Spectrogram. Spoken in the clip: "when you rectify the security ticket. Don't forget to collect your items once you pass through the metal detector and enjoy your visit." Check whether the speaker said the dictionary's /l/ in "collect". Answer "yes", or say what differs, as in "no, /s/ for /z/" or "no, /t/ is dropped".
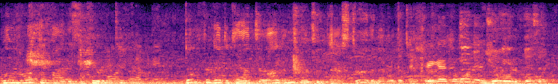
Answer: no, /l/ is dropped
